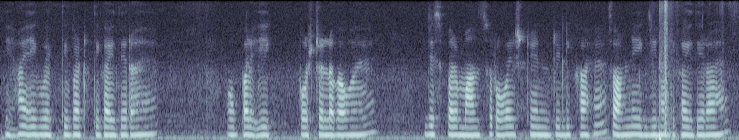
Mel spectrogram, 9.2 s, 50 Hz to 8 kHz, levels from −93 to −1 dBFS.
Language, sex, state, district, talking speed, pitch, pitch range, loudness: Hindi, female, Uttar Pradesh, Muzaffarnagar, 175 wpm, 165 Hz, 160-170 Hz, -20 LUFS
